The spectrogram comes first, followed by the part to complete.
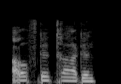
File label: "aufgetragen", German; adjectives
